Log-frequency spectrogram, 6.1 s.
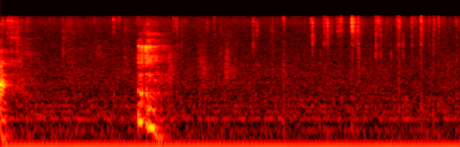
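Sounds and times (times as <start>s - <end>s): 
cough drop paper wrapper crinkling: 1.3s - 6.1s.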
